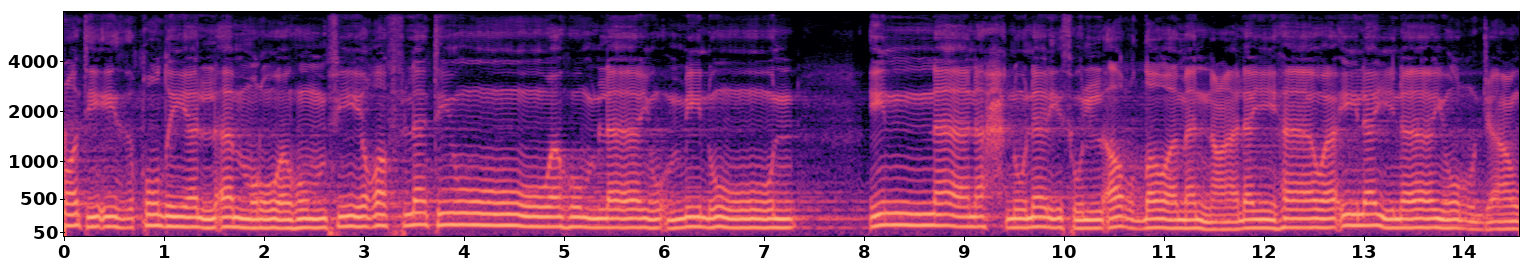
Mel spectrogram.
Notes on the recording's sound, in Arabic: مسجل من صلاة التراويح بمسجد السلام بحي مشرفة بجدة.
